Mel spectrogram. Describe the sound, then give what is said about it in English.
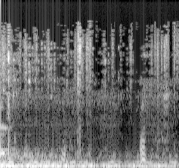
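A car engine idles steadily, a continuous low rumbling hum, with a few faint clicks and shifts over the top but no talking. “Car. Monoxide fumes. Turn off the ignition.”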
